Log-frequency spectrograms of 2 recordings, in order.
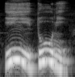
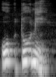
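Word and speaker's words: ائتوني: hamzah menjadi huruf mad, jadi bacanya ituni ya, bukan u'tuni.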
